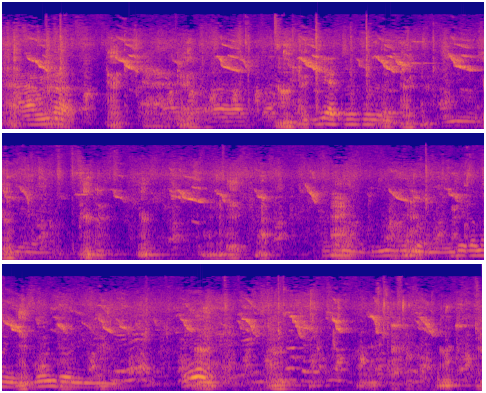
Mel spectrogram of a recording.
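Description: Pigs grunting, with chickens clucking in the background in a run of short, high, falling chirps.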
